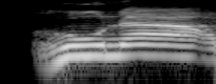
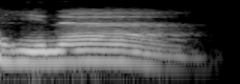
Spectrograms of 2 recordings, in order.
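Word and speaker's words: هنا: Huna umpamanya dibaca hina. Hunalika, hinalika.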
